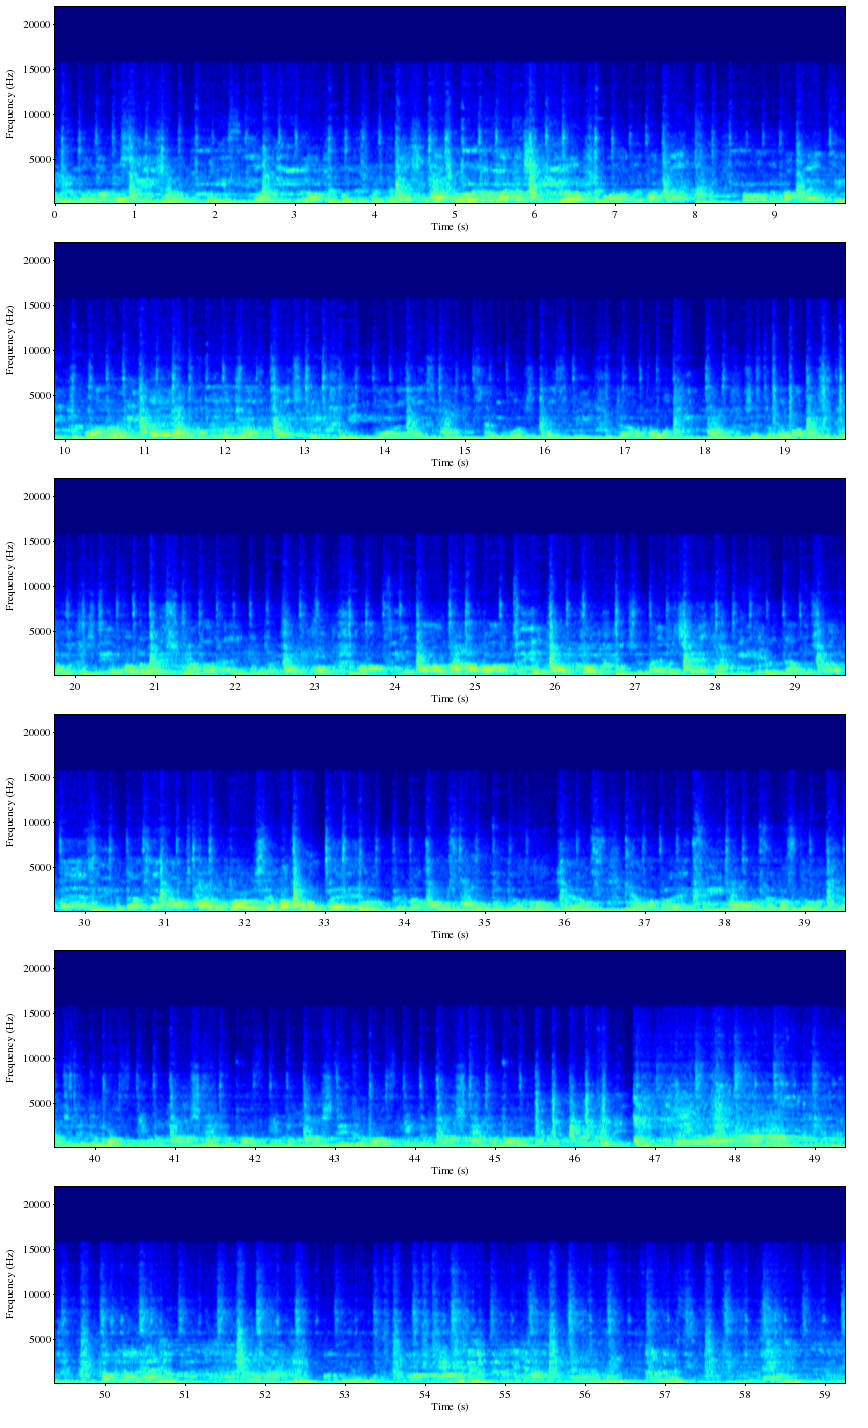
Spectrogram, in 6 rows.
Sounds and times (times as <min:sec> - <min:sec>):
Music: 0:00.0 - 0:59.2.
